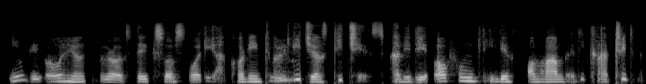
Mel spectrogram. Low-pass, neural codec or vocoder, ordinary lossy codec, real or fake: none; codec, 16 kHz, 0.5 kbps, X-Codec, HuBERT features, trained on general audio; none; fake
